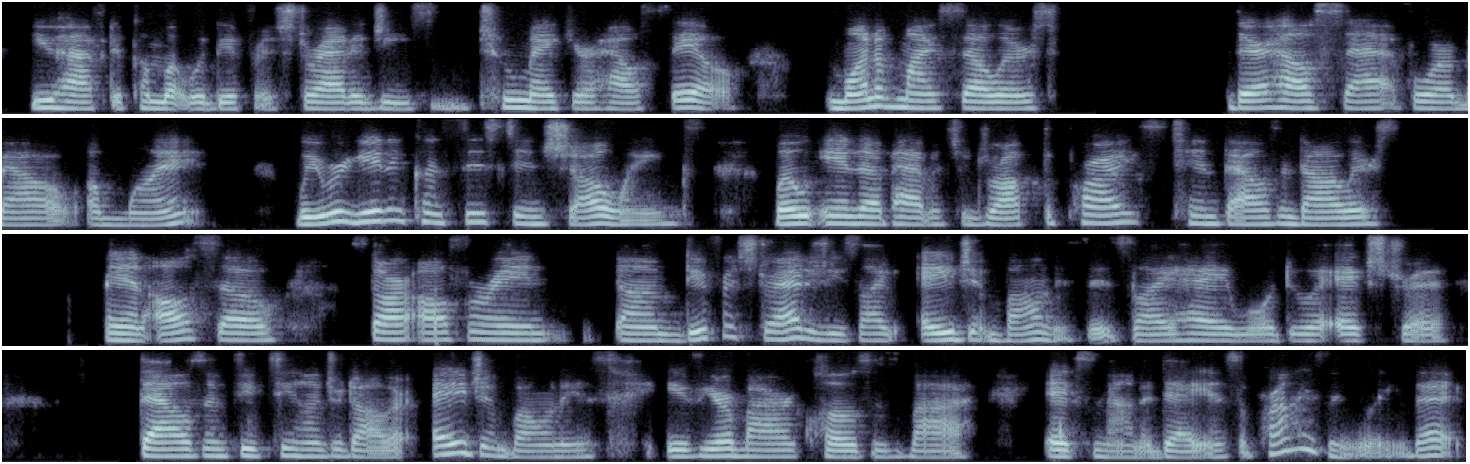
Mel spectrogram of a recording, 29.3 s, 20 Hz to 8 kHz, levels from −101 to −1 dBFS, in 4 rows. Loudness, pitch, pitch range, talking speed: -27 LUFS, 180 Hz, 170-200 Hz, 145 wpm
